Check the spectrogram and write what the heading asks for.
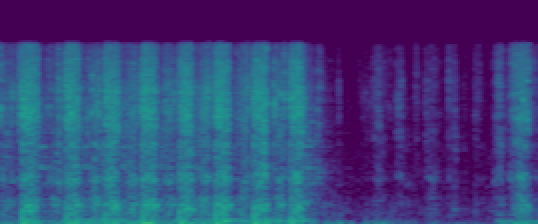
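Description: Cabbage being grated on a flat metal hand grater: quick rasping strokes, about five a second, with a short pause past the halfway point before the strokes start again near the end.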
